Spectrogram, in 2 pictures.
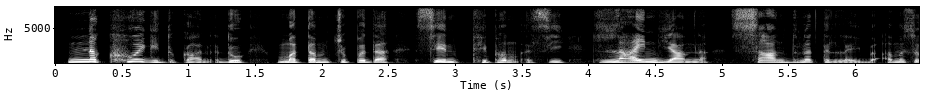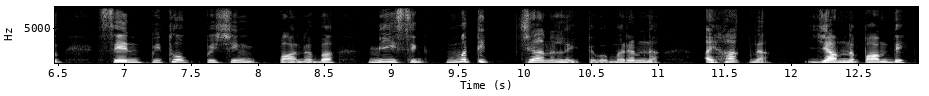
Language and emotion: Manipuri, angry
